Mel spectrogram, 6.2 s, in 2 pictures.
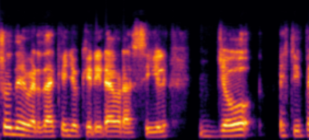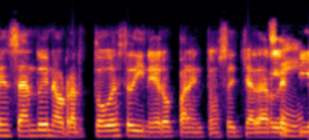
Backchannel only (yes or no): no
